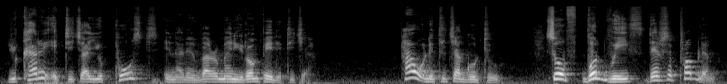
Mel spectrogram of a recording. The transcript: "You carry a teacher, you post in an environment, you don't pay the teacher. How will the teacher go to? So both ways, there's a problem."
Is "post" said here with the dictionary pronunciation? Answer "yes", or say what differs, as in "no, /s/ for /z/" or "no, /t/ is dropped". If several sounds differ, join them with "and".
yes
